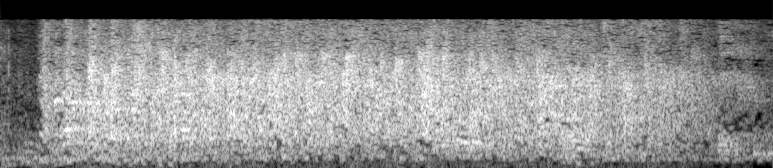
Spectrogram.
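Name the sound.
audience clapping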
